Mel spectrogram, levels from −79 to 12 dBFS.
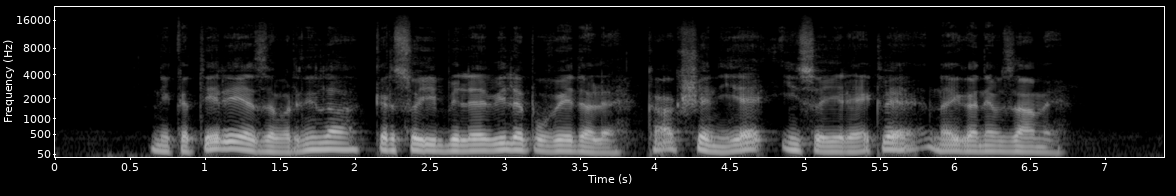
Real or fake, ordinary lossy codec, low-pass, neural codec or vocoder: fake; none; 19.8 kHz; vocoder, 44.1 kHz, 128 mel bands, Pupu-Vocoder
